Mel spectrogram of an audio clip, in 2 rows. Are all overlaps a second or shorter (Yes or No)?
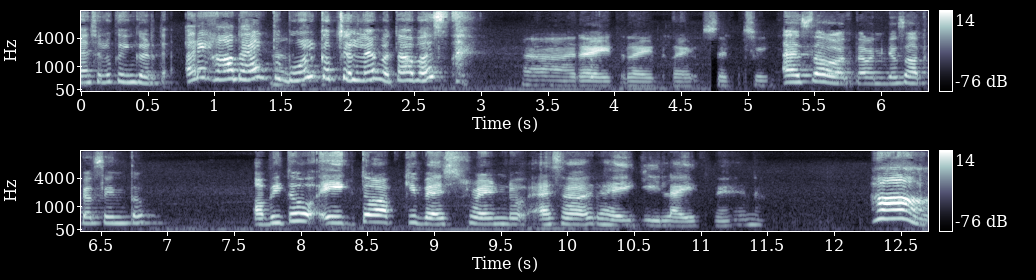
Yes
